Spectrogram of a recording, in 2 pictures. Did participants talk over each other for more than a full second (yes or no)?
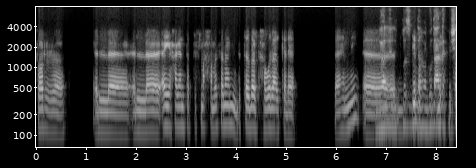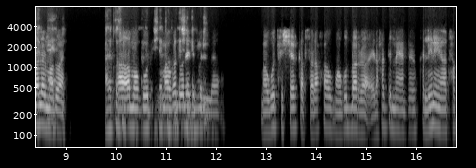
yes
